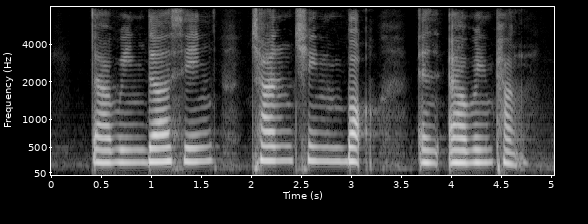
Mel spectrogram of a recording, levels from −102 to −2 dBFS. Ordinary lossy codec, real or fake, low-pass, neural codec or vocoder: none; fake; none; codec, 16 kHz, 4 kbps, FreqCodec, larger model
